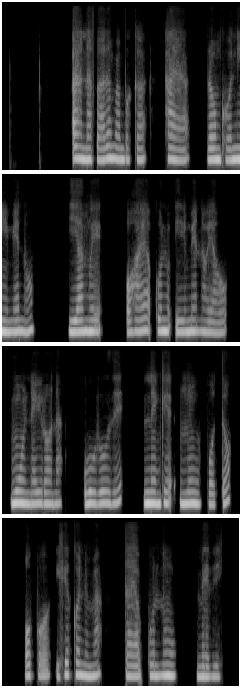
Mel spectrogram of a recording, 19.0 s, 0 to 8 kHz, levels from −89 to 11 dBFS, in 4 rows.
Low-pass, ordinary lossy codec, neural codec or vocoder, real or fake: 7.2 kHz; MP3, 48 kbps; codec, 16 kHz, 0.7 kbps, FocalCodec; fake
